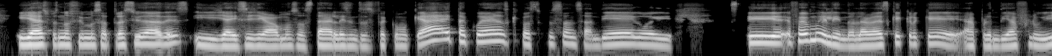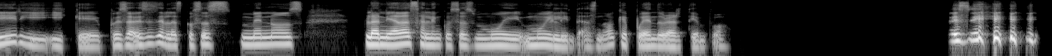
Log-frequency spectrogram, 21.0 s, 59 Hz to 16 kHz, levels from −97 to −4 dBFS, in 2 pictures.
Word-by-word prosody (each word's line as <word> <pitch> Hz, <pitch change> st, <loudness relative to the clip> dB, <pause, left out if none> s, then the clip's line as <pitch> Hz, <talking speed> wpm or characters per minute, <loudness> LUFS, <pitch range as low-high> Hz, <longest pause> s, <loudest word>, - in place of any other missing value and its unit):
y 185 Hz, 0 st, +1 dB
ya 190 Hz, -, +10 dB
después 185 Hz, -1 st, +3 dB
nos 185 Hz, -1 st, -1 dB
fuimos 185 Hz, 0 st, -3 dB
a 180 Hz, -, 0 dB
otras 185 Hz, +1 st, -2 dB
ciudades, 205 Hz, +3 st, +2 dB
y 175 Hz, -3 st, -3 dB
ya, 165 Hz, 0 st, +4 dB
ahí 160 Hz, -, +3 dB
sí 175 Hz, +2 st, -4 dB
llegábamos 170 Hz, 0 st, 0 dB
a -, -, -3 dB
hostales, 170 Hz, +1 st, 0 dB
entonces, 155 Hz, -2 st, -8 dB
fue 170 Hz, -, -6 dB
como 165 Hz, 0 st, -8 dB
que: 190 Hz, -, -4 dB
"¡Ay!, 290 Hz, +8 st, +5 dB
¿te 255 Hz, -, +1 dB
acuerdas 255 Hz, +1 st, +1 dB
que -, -, -19 dB
cuando 190 Hz, -2 st, -4 dB
fuimos 200 Hz, +1 st, -12 dB
a 200 Hz, -2 st, -4 dB
San 165 Hz, -1 st, -7 dB
Diego 190 Hz, 0 st, +1 dB
y?". 165 Hz, -3 st, -5 dB, 0.5 s
Sí, 225 Hz, 0 st, +4 dB
eh, 215 Hz, -, +2 dB
fue 265 Hz, +1 st, +5 dB
muy 290 Hz, -3 st, +3 dB
lindo, 170 Hz, -6 st, -1 dB
la 165 Hz, +1 st, +1 dB
verdad 175 Hz, +1 st, +3 dB
es 185 Hz, -, -7 dB
que 220 Hz, +2 st, -3 dB
creo 200 Hz, -3 st, -8 dB
que 200 Hz, -5 st, -2 dB
aprendí 160 Hz, -1 st, -4 dB
a 170 Hz, -, 0 dB
fluir, 195 Hz, +5 st, -3 dB
y 170 Hz, -6 st, -6 dB
y 160 Hz, -3 st, -7 dB
que, 150 Hz, -1 st, -5 dB
pues, 170 Hz, +1 st, -5 dB
a 175 Hz, -, +1 dB
veces 205 Hz, +2 st, -3 dB
de 225 Hz, -2 st, 0 dB
las 165 Hz, -2 st, -3 dB
cosas 175 Hz, +1 st, -7 dB
menos 195 Hz, +1 st, -2 dB, 0.6 s
planeadas 190 Hz, +1 st, +4 dB
salen 180 Hz, -3 st, -3 dB
cosas 170 Hz, -1 st, -7 dB
muy, 170 Hz, -1 st, -2 dB
muy 180 Hz, 0 st, -2 dB
lindas, 150 Hz, -1 st, -7 dB
¿no?, 165 Hz, +4 st, -8 dB
que 180 Hz, -2 st, -6 dB
pueden 165 Hz, 0 st, -2 dB
durar 150 Hz, -2 st, -1 dB
tiempo. 150 Hz, +2 st, -11 dB, 2.2 s
Pues, 265 Hz, 0 st, +6 dB
sí. 320 Hz, -2 st, +4 dB
185 Hz, 190 wpm, -22 LUFS, 165-200 Hz, 2.2 s, ya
